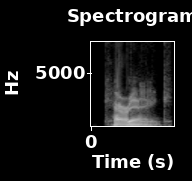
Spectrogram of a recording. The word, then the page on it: QARANC: American English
